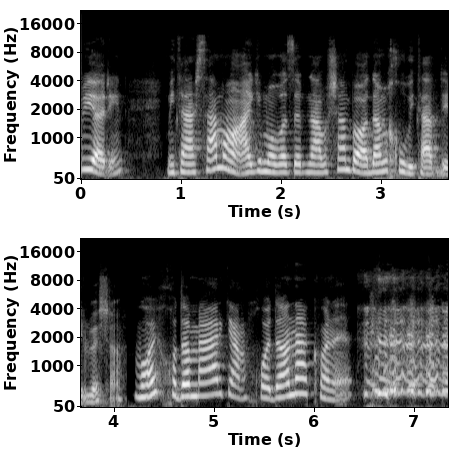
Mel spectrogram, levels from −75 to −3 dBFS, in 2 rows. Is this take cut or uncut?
cut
